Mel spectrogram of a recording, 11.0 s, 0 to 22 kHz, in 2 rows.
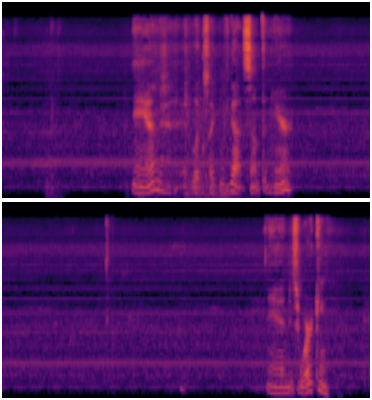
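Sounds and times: electrical hum: 0.0 - 11.0.

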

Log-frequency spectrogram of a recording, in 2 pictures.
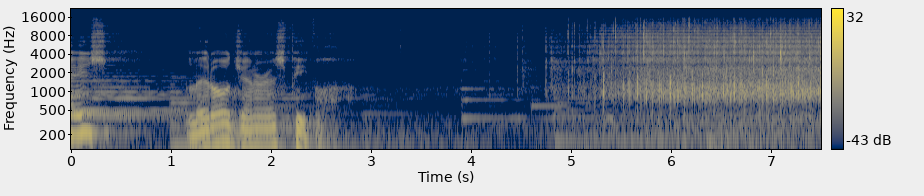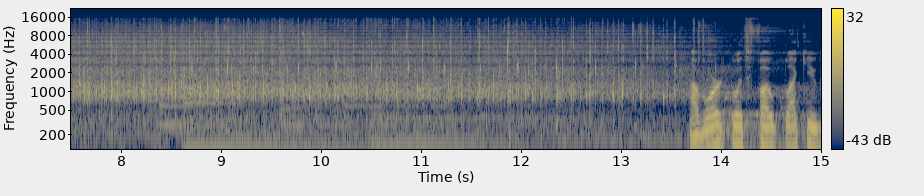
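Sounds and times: soft background music: 0.0 - 15.0
audience applauding: 4.4 - 14.6.

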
